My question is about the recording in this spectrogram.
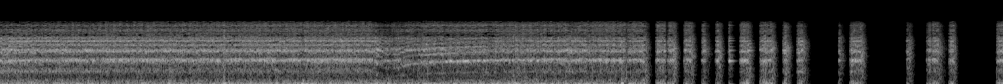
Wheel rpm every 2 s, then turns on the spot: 160, 140, 160, 150, 150.
none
